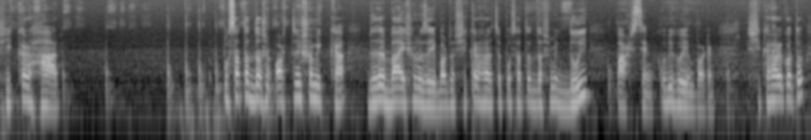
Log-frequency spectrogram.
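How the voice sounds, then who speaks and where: Young male tutor with a somewhat high voice for a drill-style online lesson. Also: brisk, long pauses, a little mellow, slight background noise. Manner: repeats key figures as questions to students. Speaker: teacher. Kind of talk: online class lecture.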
